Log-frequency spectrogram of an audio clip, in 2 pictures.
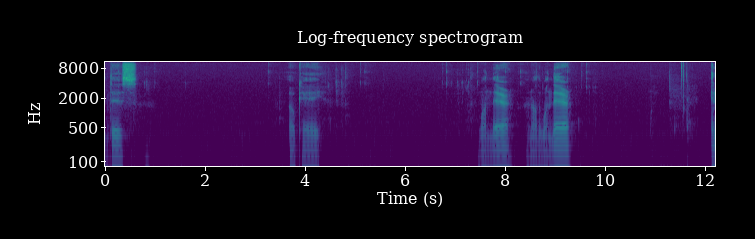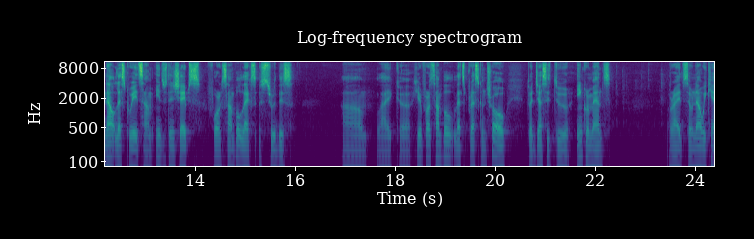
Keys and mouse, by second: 0.1 right click, 0.9 click, 3.7 middle click, 4.6 ctrl+r, 4.9 click, 7.1 ctrl+r, 7.4 click, 9.1 right click, 9.5 shift+right click, 11.3 F9, 14.7 e, 22.1 ctrl+click, 22.9 shift+right click, 23.4 right click, 23.9 shift+right click, 24.1 e.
